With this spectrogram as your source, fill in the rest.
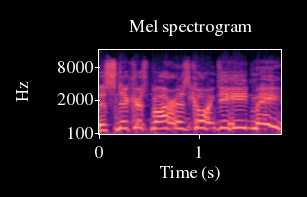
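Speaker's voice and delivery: acted freak-out. Recounting a character who throws the desk over: acting out freaking out. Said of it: "like freaking out".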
